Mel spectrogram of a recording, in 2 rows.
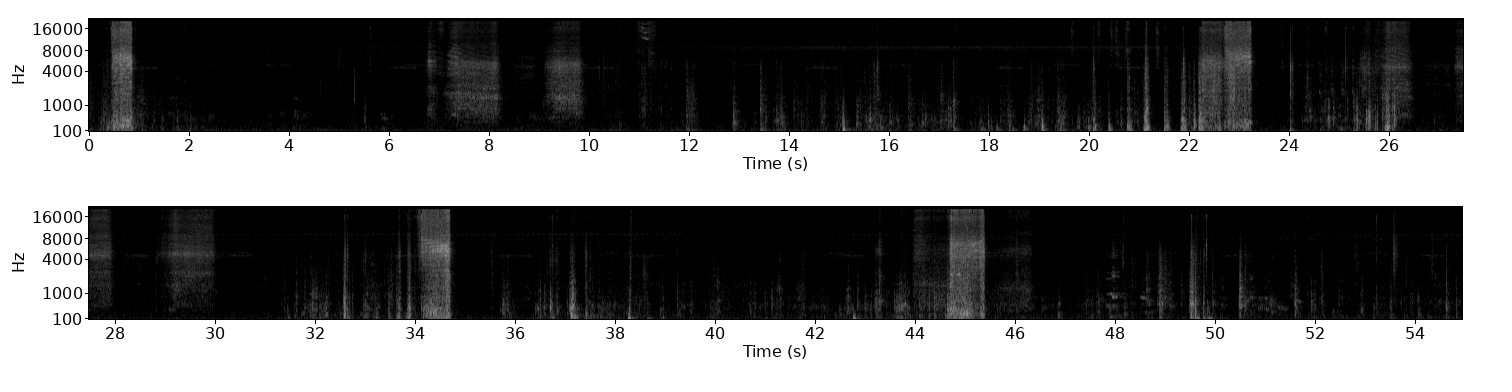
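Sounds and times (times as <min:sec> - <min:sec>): balloon pump hissing: 0:00.4 - 0:01.0, 0:06.8 - 0:08.4, 0:09.1 - 0:10.0, 0:22.2 - 0:23.4, 0:27.3 - 0:28.0, 0:28.9 - 0:30.1, 0:33.9 - 0:34.8, 0:44.0 - 0:46.4
balloon rubber crackling: 0:22.2 - 0:23.3, 0:34.0 - 0:34.8, 0:44.2 - 0:45.5.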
